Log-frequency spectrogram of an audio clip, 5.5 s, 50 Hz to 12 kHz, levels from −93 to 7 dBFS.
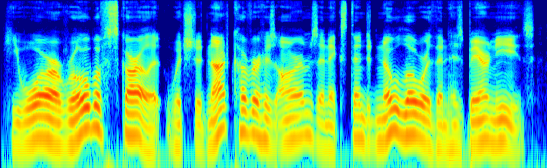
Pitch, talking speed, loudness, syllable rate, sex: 120 Hz, 220 wpm, -18 LUFS, 4.7 syllables/s, male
